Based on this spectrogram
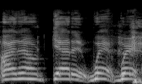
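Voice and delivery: high, lost and pleading; baffled Ethan. Retold or imitated. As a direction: squeak out the confusion. Ethan confused.

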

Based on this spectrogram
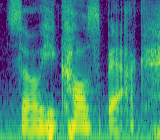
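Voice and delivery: normal talking voice

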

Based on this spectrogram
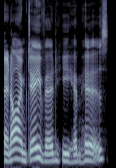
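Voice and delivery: dropped low, slow and deep. Pretend. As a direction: drop the voice way down. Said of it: "you dropping your voice".

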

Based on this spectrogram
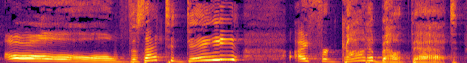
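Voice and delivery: loud, high voice of someone caught forgetting; exaggerated surprise. Woman realizing she missed her appointment, hammed-up surprise.

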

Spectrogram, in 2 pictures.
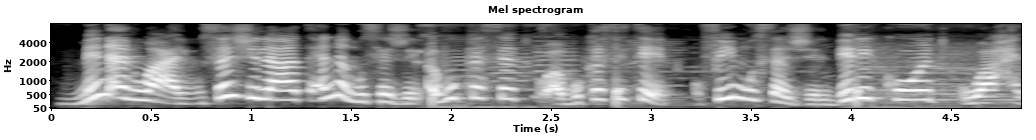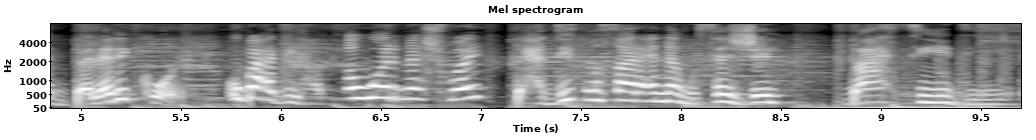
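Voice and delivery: normal talking voice

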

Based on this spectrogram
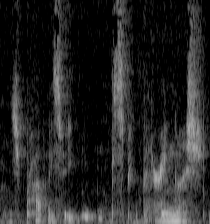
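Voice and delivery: hushed whisper. Real, not acted. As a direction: whisper it aside. Aside to listeners.

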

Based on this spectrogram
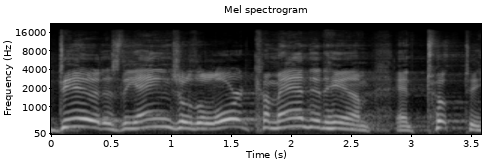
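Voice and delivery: preacher proclaiming the Bible passage; proclaimed scripture reading. Acted. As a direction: read the verses out with conviction, building. Reading scripture aloud in sermon.

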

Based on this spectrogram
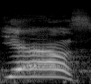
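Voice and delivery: high, loud inner yes; a triumphant silent scream let out; inner cheer. Retold or imitated. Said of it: "everything inside of me is, like, screaming".

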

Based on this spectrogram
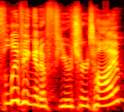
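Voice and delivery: ordinary talk, nothing marked

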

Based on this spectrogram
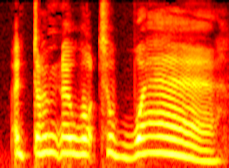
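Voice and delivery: high, loud, drawn-out whine; whining. A narrator's reading. Younger sister stuck choosing a date outfit, whining. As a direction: wail it like a helpless younger sister. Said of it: "she whined".

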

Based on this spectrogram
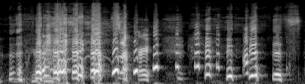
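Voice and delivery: loud, high laughing through words; real helpless laughter; laughing hard. Real, not acted. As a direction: crack up while apologizing.

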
